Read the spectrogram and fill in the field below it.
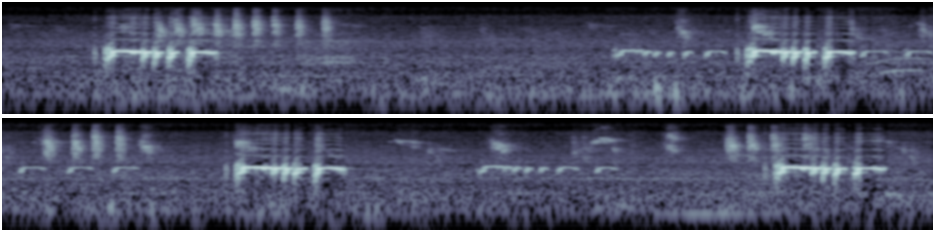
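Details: Local zebra dove song meant to lure and tutor other doves: four loud, distorted, bubbling coo phrases roughly two seconds apart, answered between them by fainter runs of short, evenly spaced coos.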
